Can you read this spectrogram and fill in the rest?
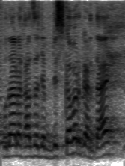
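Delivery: ordinary delivery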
